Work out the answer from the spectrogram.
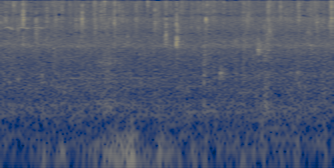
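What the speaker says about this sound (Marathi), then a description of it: "बघा असा हलका हलका पाऊस पडतो सकाळपासून." Light rain falling on a village morning, a soft continuous patter with scattered nearby drips, fairly quiet and steady with nobody speaking.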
